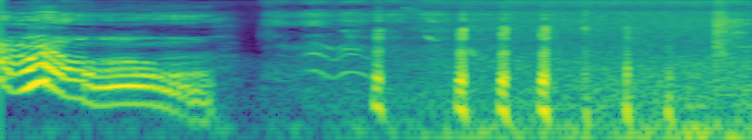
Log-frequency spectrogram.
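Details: Sherpa the Alaskan Malamute gives a drawn-out wavering moan that rises and falls for about a second, then a short whine and a series of sharp tapping sounds.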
